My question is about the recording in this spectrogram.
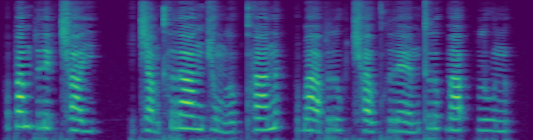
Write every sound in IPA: p a˥˩ m p r e˥˩ ʔ t͡ɕʰ a˧ j | t͡ɕ a˩˦ m kʰ r aː˧ ŋ t͡ɕ o˨˩ m l o˨˩ k̚ pʰ a˦˥ n | b aː˨˩ p r u˨˩ k̚ t͡ɕʰ a˨˩ w kʰ r ɛː˩˦ m t r o˥˩ k̚ w a˦˥ p̚ | l u˧ n

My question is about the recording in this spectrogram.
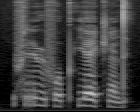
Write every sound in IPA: f r ʉ f o pʰ j ɛ t͡ʃ ɛ̃ d

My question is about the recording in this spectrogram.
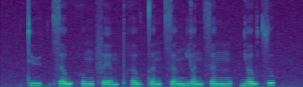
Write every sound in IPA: t̪ yː˨˥ k̚ t͡s ɐ˨˥ w h ʊ˨ ŋ f ɛː˨˩ m pʰ ɐ˨˧ w t̪ ɐ˨ n t͡s ɐ˨˧ ŋ j ɐ˨ n s ɐ˧ n m ʊ˧ k̚ j ɐ˧ w t͡s ʊ˥ k̚

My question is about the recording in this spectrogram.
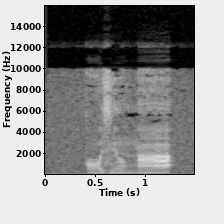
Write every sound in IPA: k ɔ zʲ õ ŋ ã

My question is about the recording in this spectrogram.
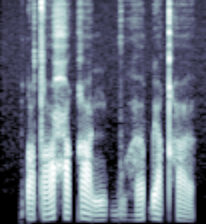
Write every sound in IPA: ɗ a tˤ a ħ ɐ q a ŋ͡m u ɡ͡b u ɦ ɐ ɓ ɛ qʰ ɐ

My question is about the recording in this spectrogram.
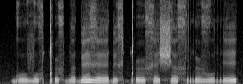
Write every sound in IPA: ɡ oː v o x ǃʼ ə˞ x b ɜ ɠ ɛ ɣ ɛː ɗ e x ǃʼ ə˞ x ɛ ʃ ɜ x r ə˞ ɣ o r e

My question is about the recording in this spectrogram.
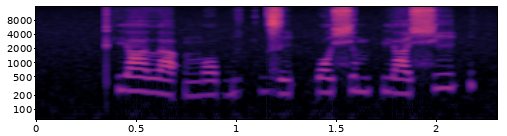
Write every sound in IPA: pʰ j a˥˧ l a˨ ʔ ŋ ɔ˧ b i˦ k̚ d͡z i˨ ʔ p ɔ˧ ɕ ə˧ m p j a˧ ɕ i˦ ʔ

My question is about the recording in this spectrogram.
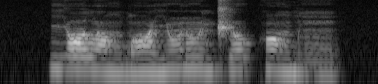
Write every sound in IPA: j ɔ˧ l ɔ̃˨ ɡ͡b ɔ̃˨ j ũ˨˦ ɾ ũ˧ d͡ʒ o˦ k ɔ̃˦˨ ɡ͡b ĩ˨

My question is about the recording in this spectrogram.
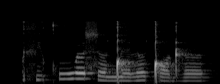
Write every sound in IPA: fʲ ɔ˨ kʰ u˦ w œ˦ s œ˨ ŋ͡ǃ ɛ˨ l œ˦ ǃ ɔ˨ ɖʱ œ˦

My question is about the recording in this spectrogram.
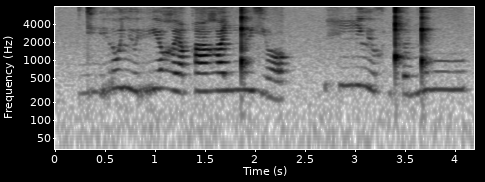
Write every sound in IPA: dʲ ə˨ nʲ r o˦ lʲ u˨ rʲ ø˦ ʁ e˨ q a˦ ʁ a˦ ʎ ŋ͡ǃ y˦ zʲ ɔ˨ | x iː˦ lʲ o˨ x ǃʼ ə˨ ŋ͡ǃ uː˦

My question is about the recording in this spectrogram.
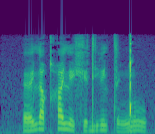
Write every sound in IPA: ɛ˩˥ lʲ ɛ˥ qʰ i˥ lʲ ɛ˩ xʲ ɛ˧ d j i˥˩ lʲ t ɘ˩ ŋ͡ǃ u˥˩

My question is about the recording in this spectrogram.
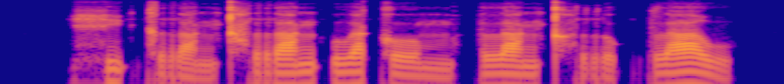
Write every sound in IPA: h i˦˥ ʔ k r a˩˦ ŋ kʰ r a˦˥ ŋ ʔ u˦˥ a̯ k o˧ m | l a˧ ŋ kʰ r o˨˩ k̚ p l a˥˩ w

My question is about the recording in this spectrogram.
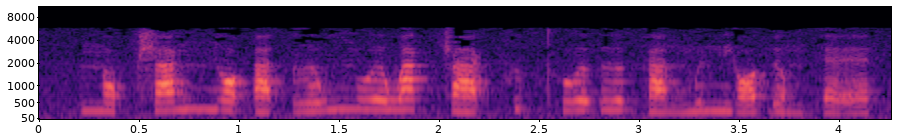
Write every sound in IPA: n ɔ˨˩ p̚ ʂ a˧˥ ŋ ɲ ɔ˧ ʔ a˨˩ t̚ ɣ ə˧˥ w ŋ u˧ ə̯ w a˦˥ k̚ ʂ aː˨˩ k̚ f i˦˥ p̚ t̪ʰ u˧˥ ə̯ ʔ ɨ˧ ə̯ k a˨˩ n m ɨ˧ n j ɔ˨˩˦ ɗ ə˨˩ m ʔ ɛ˨˩˨

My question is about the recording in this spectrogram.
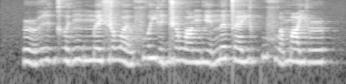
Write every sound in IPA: ə˞˧˩˧ ɦ ɪ˧˩˧ ɡʱ ʌ˧˩˧ j ŋʷ ɪ˧ m ɛ˧ zʲ u˧ lˠ ɛ˧˩˧ xʷ ʌ˦˥ j ɪ˧˩˧ dʲ ɛ˧ lˠ ɑ˧ ŋ lʲ ɛ˧˩˧ n ɛ˦˥ t æ˧ j ə˧˩˧ kʷ ə˦˥ xʷ ɑ˧˩˧ m ɑ˧ j ə˞˧

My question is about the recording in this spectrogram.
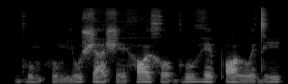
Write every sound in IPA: ɡʱ u˧˩ m h u˧˩ m j u˥ ʃ æ˧ ʃ e˩˧ h ɒ˥˧ ə̯ x o˧ ɡʱ u˥ ɦ e˥˧ pʼ ɒ˥˧ l u˧ ɪ̯ d i˥

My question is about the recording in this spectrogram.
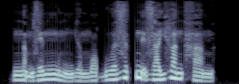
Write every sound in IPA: n a̰˧˨ m z e˧ m ŋ ə˧˩ m ŋ i˨˩ ə̯ m ɔ˧˩ ɓ u˨˦ ə̯ z ə˦˥ t̚ n ḛ˧˨ z a˨˦ j v a˧ n h a˨˩ m

